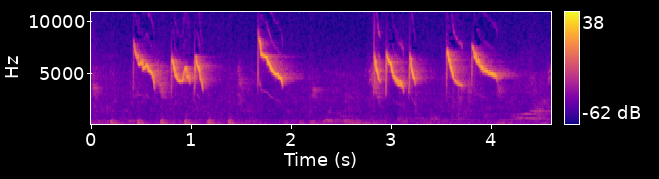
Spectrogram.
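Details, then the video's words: White-eye (buxtomi type) singing ngalas-style in the morning: bursts of high, sharp whistled notes sliding downward, grouped in twos and threes with short pauses; faint low clicking pulses at the start. "BURUNG PLECI NGALAS DI PAGI HARI"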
